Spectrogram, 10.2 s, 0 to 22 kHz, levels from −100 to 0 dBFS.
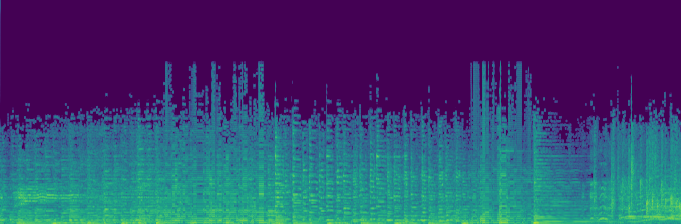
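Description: From 2.45 to 4.01 s and again from 7.05 to 7.96 s, robotic sound from repeated short buffers: a rigid, metallic 200 Hz buzz, likely from a roughly 5 ms stretch looping while the real audio is skipped. Unlike hum, it follows the sound's shape.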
